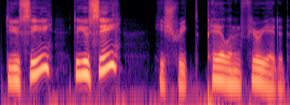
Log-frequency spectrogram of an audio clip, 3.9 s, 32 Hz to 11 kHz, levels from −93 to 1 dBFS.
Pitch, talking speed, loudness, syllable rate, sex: 150 Hz, 170 wpm, -20 LUFS, 5.1 syllables/s, male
